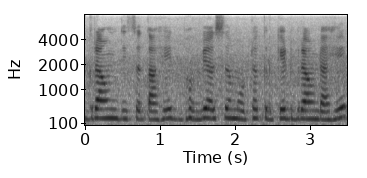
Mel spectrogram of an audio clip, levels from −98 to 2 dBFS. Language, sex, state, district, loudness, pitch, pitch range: Marathi, female, Maharashtra, Mumbai Suburban, -16 LUFS, 235 Hz, 225-245 Hz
